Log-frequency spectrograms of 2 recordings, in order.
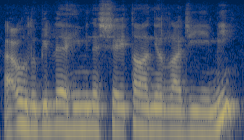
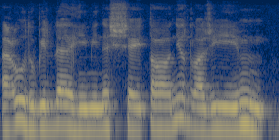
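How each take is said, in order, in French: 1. Le dernier mot se termine par une voyelle i ajoutée. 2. Le dernier mot se termine brusquement sur le son m. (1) "cet accent-là est lié avec, ... ce qui vient après" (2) "et on s'arrête. Hmm, il n'y a pas d'accent, il n'est pas prononcé"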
